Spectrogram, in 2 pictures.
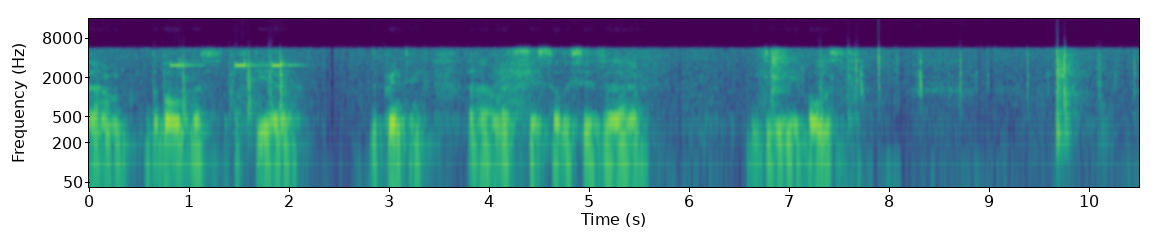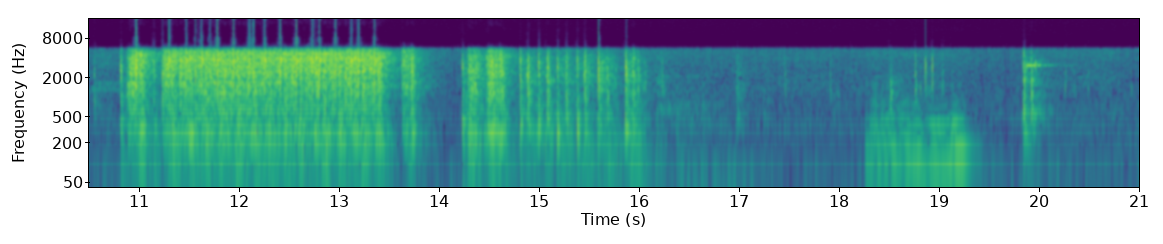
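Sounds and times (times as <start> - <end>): electronic typewriter printing: 10.8 - 16.1.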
